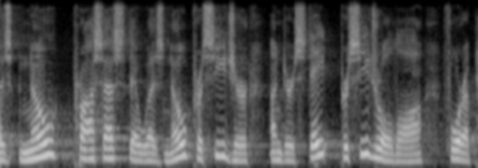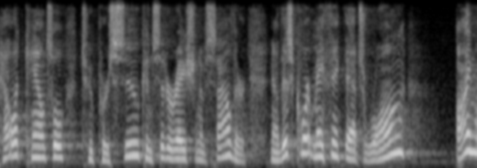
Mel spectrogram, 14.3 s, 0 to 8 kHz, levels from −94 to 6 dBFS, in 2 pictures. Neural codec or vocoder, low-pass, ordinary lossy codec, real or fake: none; 7.2 kHz; Opus, 24 kbps; real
